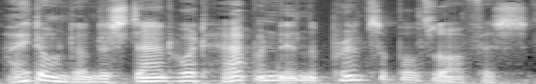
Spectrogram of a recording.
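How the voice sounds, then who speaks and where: A man's voice: on the high side, expressive, a little fast, gravelly, husky, pitched above the performer's own voice, full character voice. A man reading the part of a bewildered schoolboy in a storybook, asking insistent questions full of doubt.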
